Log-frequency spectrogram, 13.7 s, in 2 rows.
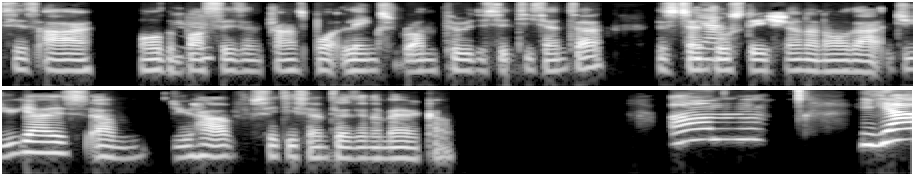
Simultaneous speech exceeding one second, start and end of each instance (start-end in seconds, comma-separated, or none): none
